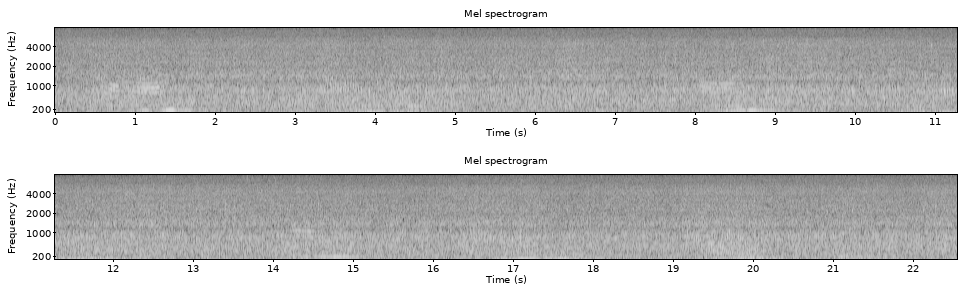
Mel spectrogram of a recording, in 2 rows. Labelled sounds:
1.0	1.4	humpback whale, 0.91 to 1.2 kHz
8.0	8.5	humpback whale, 1.0 to 1.2 kHz
14.2	14.5	humpback whale, 0.97 to 1.2 kHz

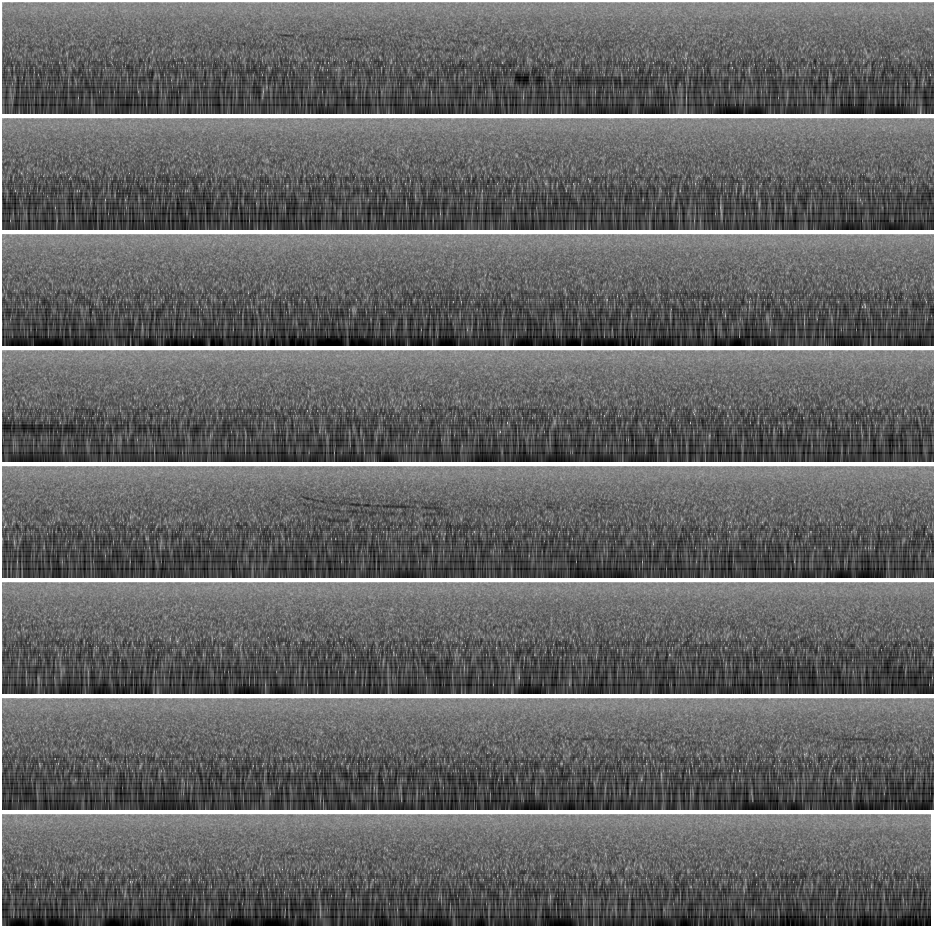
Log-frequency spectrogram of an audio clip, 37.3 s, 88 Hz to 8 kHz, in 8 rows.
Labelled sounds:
20.3	20.7	killer whale, Bigg's (transient), 1.5 to 1.8 kHz

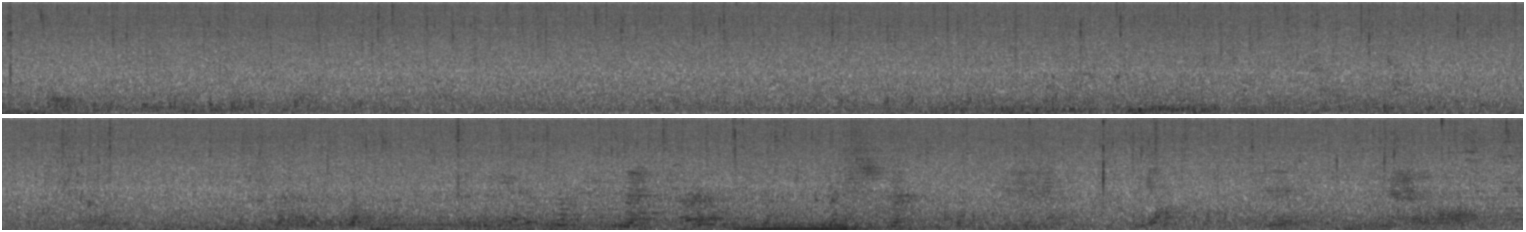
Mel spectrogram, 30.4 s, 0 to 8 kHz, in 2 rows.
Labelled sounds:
23.8	24.1	humpback whale, 1.7 to 2.1 kHz

